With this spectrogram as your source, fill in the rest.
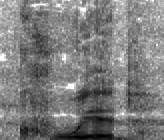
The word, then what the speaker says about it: Kwid: of you a Renault kwid yes I quit that rhymes with squid and you may be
